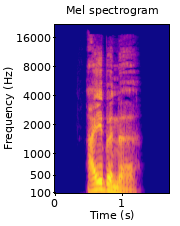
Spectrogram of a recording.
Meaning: inflection of eiben: 1. strong/mixed nominative/accusative feminine singular 2. strong nominative/accusative plural 3. weak nominative all-gender singular 4. weak accusative feminine/neuter singular
- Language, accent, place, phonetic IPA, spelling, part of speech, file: German, Germany, Berlin, [ˈaɪ̯bənə], eibene, adjective, De-eibene.ogg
